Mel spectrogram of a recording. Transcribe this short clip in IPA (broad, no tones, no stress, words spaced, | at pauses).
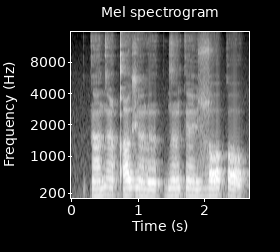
kãdœ̃i̯ qʼəu̯ʒœ̃lə̃ | də̃kɛ̃y̯ ɮɔkɔ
